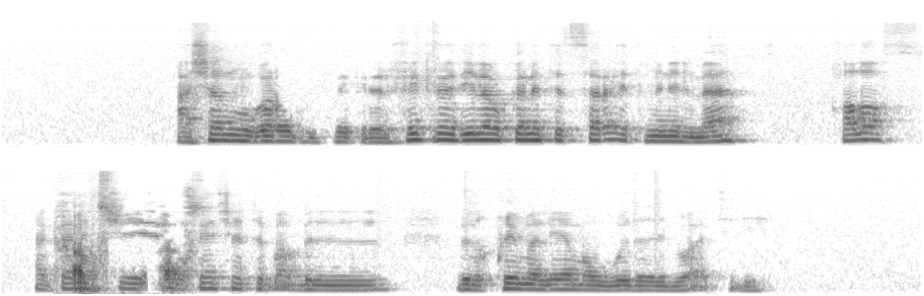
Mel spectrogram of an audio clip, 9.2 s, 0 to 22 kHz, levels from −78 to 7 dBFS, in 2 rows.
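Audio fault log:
5.22–5.39 s, speech suppressed in double talk: with both ends likely talking at once, the echo canceller treated this side's speech as loudspeaker echo and turned it down, so the speech dips by roughly 10 dB for about 150 ms before recovering.
5.39–5.62 s, echo leak: the far end's echo canceller likely failed to remove what its microphone caught from its loudspeaker, so a copy of this side's speech returns about 408 ms late, only around 5 dB below the direct speech.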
